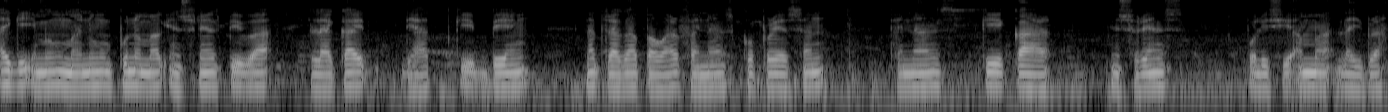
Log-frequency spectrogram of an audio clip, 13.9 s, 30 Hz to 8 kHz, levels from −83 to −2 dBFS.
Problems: constant background noise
